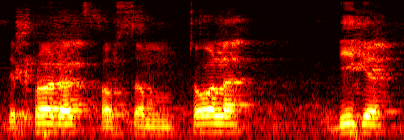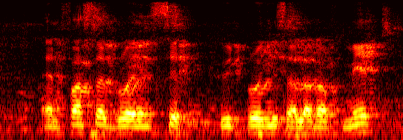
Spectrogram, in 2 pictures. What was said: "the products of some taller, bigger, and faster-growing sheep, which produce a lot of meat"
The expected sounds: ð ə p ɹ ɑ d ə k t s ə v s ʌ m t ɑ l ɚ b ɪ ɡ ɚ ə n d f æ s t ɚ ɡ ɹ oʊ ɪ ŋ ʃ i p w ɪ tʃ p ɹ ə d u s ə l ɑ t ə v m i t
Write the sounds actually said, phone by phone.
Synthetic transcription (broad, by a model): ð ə p ɹ ɑ d ə k t s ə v s ʌ m t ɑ l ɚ b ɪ ɡ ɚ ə n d f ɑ s t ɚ ɡ ɹ oʊ ɪ ŋ s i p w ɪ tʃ p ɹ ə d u s ə l ɑ t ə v m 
